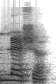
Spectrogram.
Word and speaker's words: leisure: So, leisure. So, this quite simple. 2 syllables, leisure, leisure.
